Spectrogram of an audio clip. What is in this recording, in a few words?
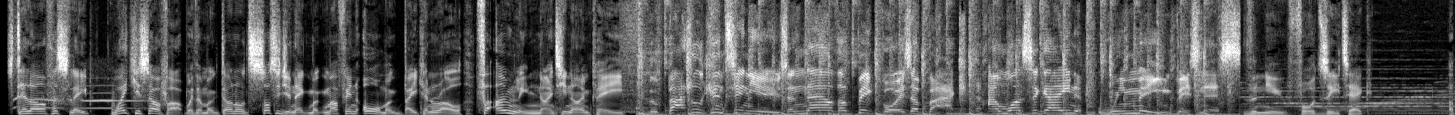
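UK male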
